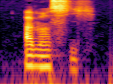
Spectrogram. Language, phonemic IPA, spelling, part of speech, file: French, /a.mɛ̃.si/, aminci, verb, LL-Q150 (fra)-aminci.wav
- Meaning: past participle of amincir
